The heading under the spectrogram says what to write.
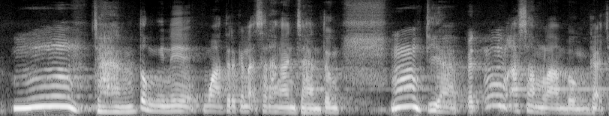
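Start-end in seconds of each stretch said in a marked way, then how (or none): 0.1-0.9 high, loud drawn-out "hmm"; mock pondering hum. Shown as a demonstration. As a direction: hum as if suddenly remembering the danger. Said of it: "penyakit teko".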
